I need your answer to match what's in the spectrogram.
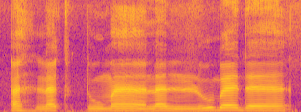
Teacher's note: terdapat tanwin bertemu dengan huruf lam maka itu hukum bacaan Idgham bilagunnah maka cara membacanya tanpa mendengung ya langsung masuk tren tetapi tanpa mendengung eh Lettu meneluh beda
